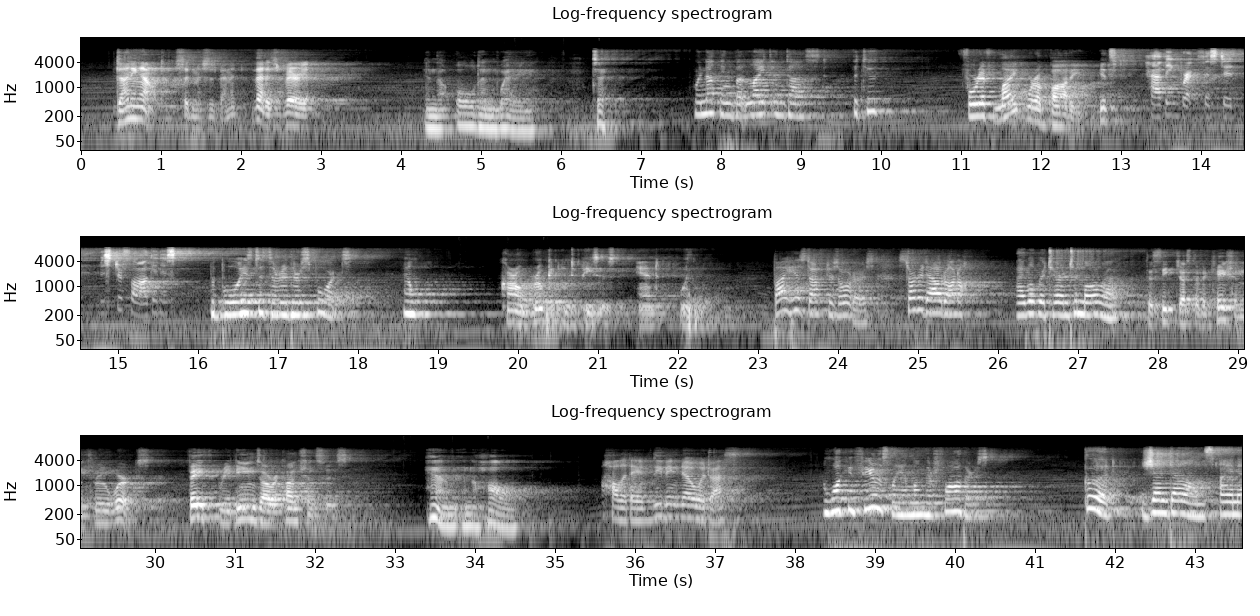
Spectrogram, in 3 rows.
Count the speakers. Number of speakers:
ten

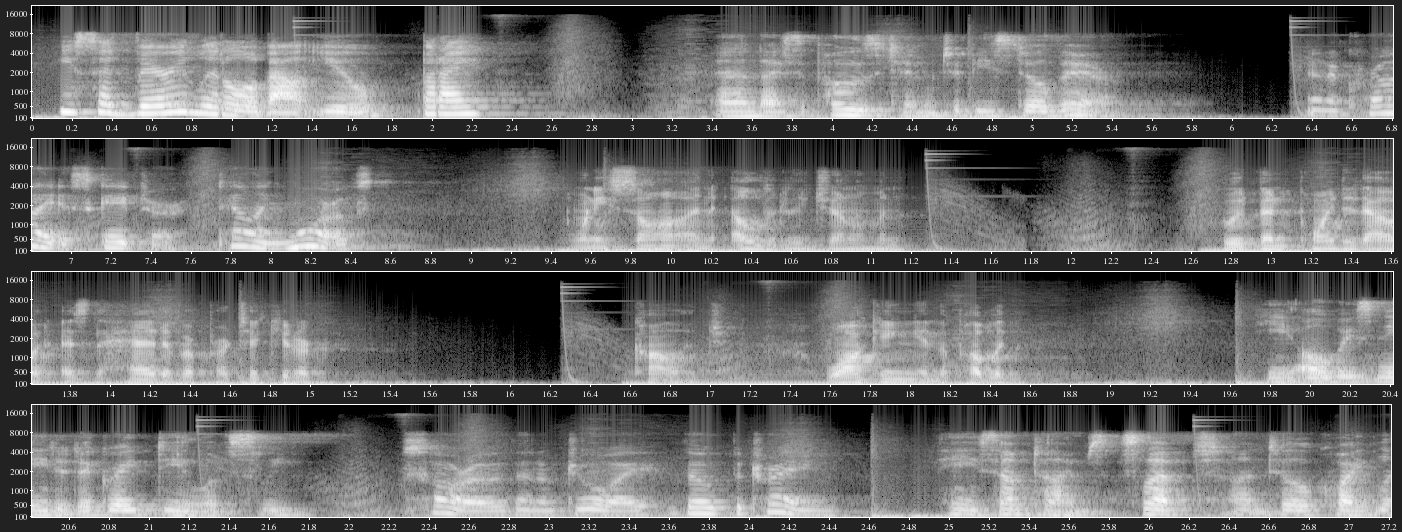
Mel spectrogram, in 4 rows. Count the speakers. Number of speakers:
four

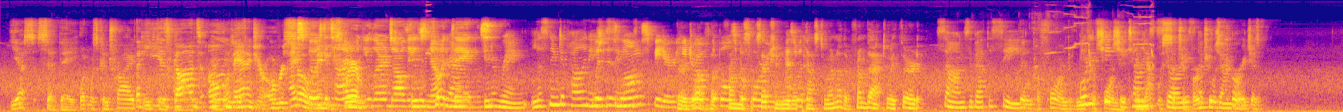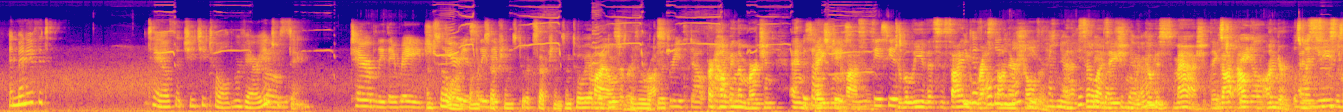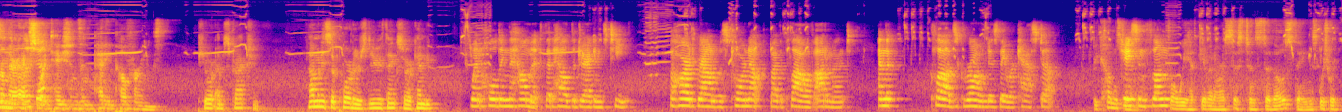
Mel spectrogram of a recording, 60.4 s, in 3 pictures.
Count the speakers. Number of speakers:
six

